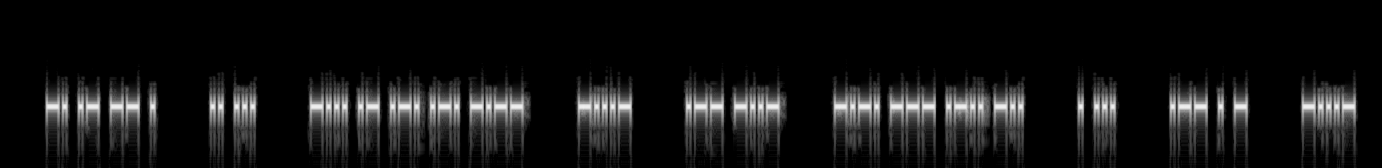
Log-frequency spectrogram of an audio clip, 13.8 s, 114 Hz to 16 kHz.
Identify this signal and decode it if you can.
Morse code, heard as a keyed tone, about 30 wpm, 700 Hz. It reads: NAME IS BARRY <BT> WX COLD ES WET <BT>
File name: UK MASTER QSOs TRAINING / 30WPM / UK MASTER QSOs 0029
